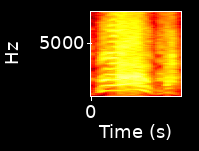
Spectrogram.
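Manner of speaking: loud, very high yelp of shock; shocked scream. Retold or imitated. Walking in on a roommate, screaming in shock. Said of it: "and I'm like".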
